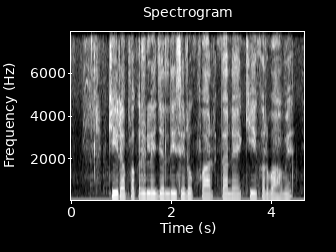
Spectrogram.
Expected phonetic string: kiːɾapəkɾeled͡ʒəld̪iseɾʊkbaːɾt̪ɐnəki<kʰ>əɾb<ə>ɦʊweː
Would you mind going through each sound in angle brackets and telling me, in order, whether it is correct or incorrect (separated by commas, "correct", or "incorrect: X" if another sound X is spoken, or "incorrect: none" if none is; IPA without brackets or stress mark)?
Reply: incorrect: k, incorrect: a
